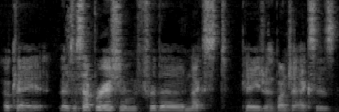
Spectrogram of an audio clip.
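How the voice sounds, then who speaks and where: A man's voice: medium pitch, steady tone, moderate pace. A man hosting a comedy podcast, reading aloud in a casual, sweary, amused way and breaking off for asides. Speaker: podcast host reading fan fiction aloud.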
